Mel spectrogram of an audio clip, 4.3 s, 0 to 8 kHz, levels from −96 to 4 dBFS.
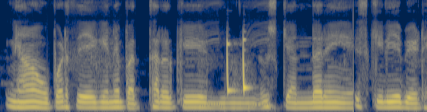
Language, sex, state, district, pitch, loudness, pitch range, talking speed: Hindi, male, Bihar, Sitamarhi, 140 Hz, -19 LUFS, 135-145 Hz, 180 wpm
